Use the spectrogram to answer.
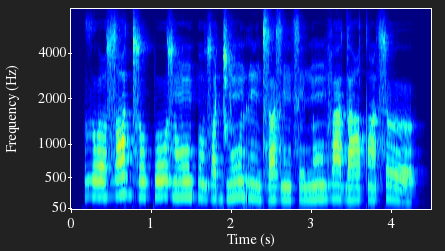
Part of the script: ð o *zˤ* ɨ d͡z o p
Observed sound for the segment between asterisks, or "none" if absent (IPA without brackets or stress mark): zˤ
